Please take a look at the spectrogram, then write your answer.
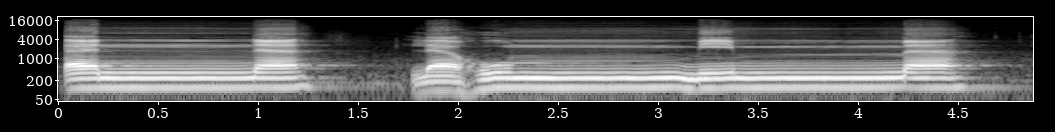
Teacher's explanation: Nampak saja nun sabdu, mim sabdu kena baca dengung dan panjang dua harakat.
